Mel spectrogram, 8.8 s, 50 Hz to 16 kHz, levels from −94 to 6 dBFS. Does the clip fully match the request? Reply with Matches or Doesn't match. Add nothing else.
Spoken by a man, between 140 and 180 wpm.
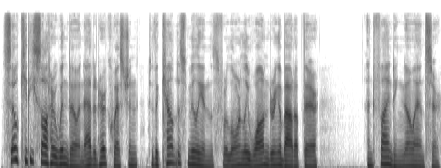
Matches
